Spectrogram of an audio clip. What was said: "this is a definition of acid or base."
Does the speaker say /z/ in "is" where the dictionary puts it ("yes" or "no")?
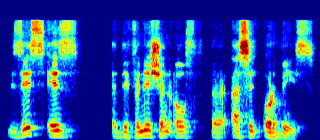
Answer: yes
